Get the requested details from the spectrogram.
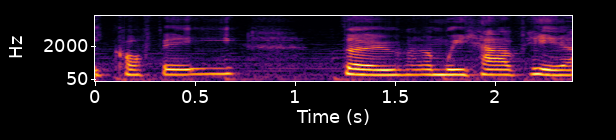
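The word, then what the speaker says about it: Ko-fi: you sent through viacom kofi coffee i'm not quite sure how it's meant to be pronounced i think it's just meant to be coffee though and we have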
